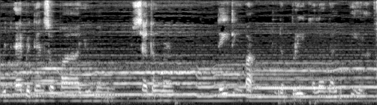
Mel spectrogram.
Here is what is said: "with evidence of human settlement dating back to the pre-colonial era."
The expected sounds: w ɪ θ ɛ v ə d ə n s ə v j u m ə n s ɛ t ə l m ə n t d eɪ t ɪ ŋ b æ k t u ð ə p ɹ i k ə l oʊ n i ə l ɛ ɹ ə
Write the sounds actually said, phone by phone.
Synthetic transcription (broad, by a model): w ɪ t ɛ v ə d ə n s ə p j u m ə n s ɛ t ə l m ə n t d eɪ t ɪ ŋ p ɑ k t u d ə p ɹ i k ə l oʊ n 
